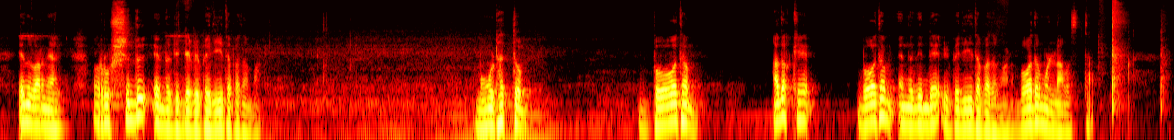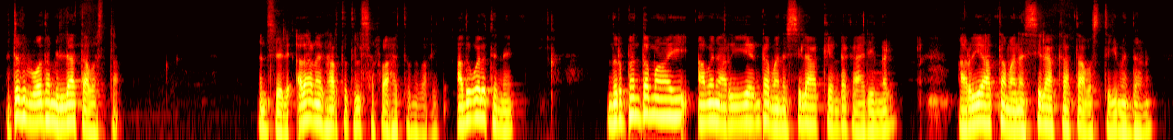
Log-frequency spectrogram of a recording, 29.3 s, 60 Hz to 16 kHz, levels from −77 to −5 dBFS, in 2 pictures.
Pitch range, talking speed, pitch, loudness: 90-125 Hz, 70 wpm, 105 Hz, -19 LUFS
